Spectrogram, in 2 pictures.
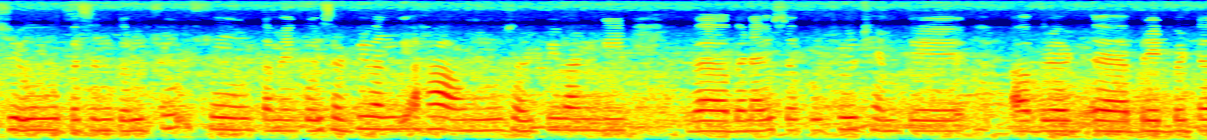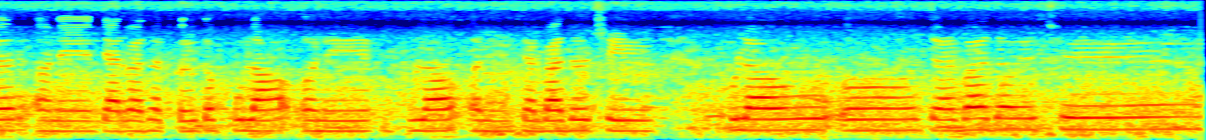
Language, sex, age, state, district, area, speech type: Gujarati, female, 18-30, Gujarat, Junagadh, rural, spontaneous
